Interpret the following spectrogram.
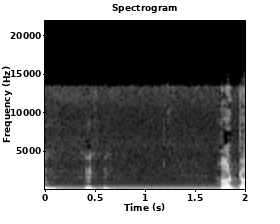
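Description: Steady low electrical hum in a pause in a man's speech. There is a brief vocal sound about half a second in, and speech resumes near the end.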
